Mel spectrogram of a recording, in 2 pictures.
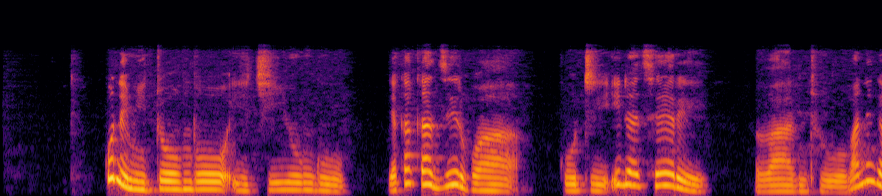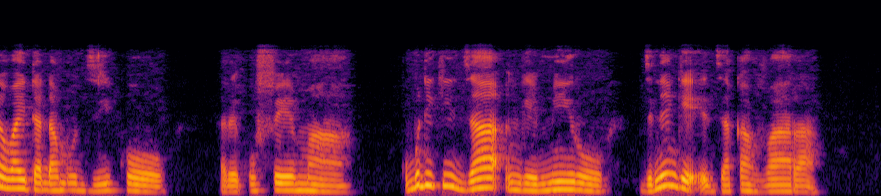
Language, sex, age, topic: Ndau, female, 36-49, health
